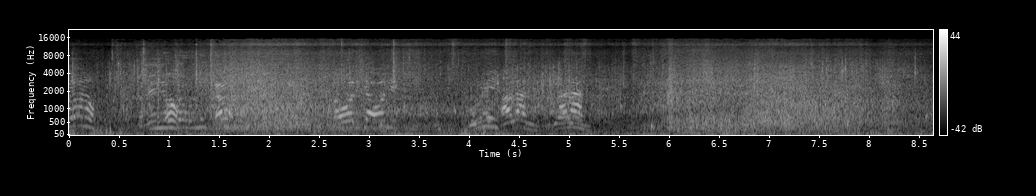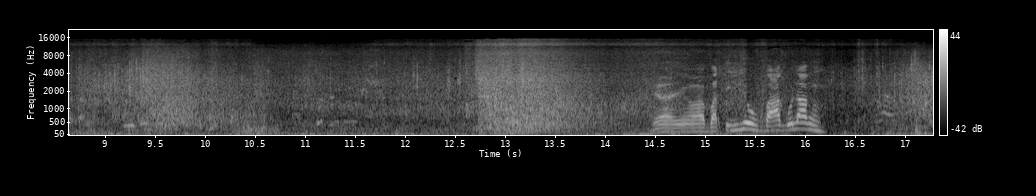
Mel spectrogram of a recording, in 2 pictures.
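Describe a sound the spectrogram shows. Men talk and call out nearby, outdoors.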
